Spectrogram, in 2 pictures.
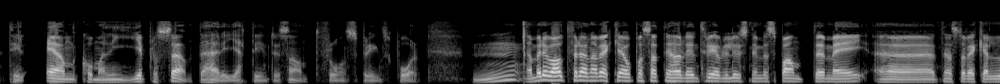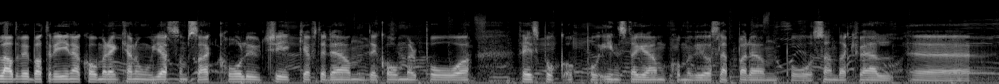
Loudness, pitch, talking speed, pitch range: -22 LUFS, 115 Hz, 175 wpm, 110-135 Hz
